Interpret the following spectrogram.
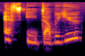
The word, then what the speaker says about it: sew: It is spelt S-E-W. It is pronounced sew. To sew. To make clothes. Pronounced in exactly the same way as S-O.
